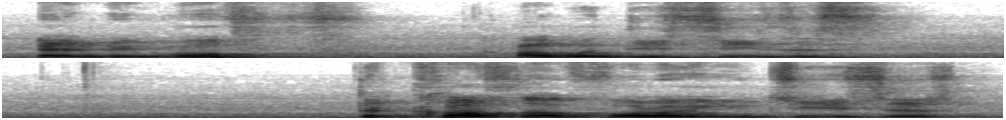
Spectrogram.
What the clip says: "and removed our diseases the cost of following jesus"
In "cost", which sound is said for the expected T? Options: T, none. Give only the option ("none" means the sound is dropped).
none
